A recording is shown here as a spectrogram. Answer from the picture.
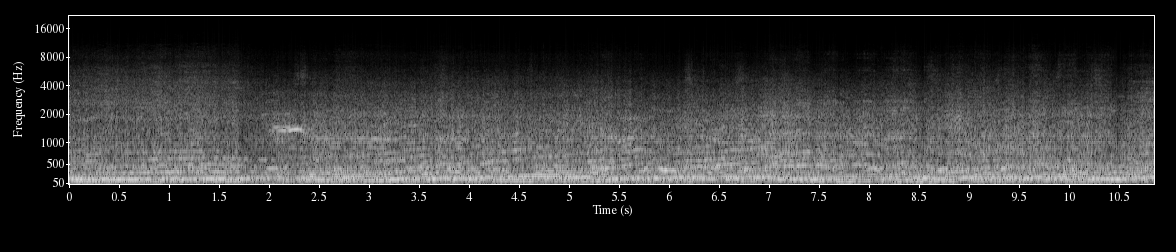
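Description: Several banger racing cars' engines revving hard at the same time, their overlapping pitches rising and falling as they push against each other in the mud.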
